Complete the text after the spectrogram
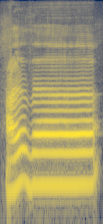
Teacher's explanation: عین زبر ع، ذال الف زبر ذا، عذا، عین کو حرکت کی وجہ سے نہیں کھینچا اور ذال کو الف مدہ کی وجہ سے کھینچا ہے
